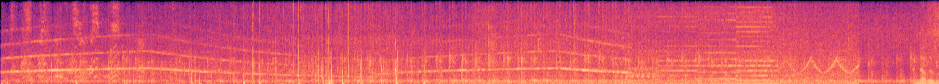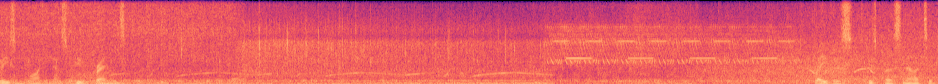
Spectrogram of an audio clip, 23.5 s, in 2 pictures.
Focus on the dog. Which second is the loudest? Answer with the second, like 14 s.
1 s.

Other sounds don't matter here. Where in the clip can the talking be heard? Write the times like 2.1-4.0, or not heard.
11.4-13.8, 21.9-23.4.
